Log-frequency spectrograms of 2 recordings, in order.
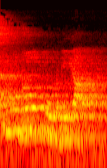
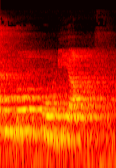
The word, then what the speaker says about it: pseudopodia: So this is the structure as you know called as pseudopodia. See the spelling, students. P is silent. It is called as pseudopodia.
